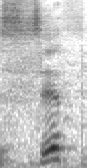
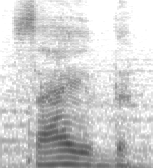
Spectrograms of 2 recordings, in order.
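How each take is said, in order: First: The vowel is a short 'i' sound. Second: The vowel is a long 'eye' sound. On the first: The speaker calls it wrong. "everyone was calling it a Sith" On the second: The speaker calls it right. "I think it's Scythe"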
